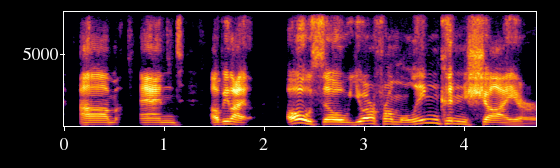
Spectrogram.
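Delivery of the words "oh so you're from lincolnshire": put-on American accent, in character. Retelling talking to english people: put-on american accent. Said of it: "playing this American character".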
